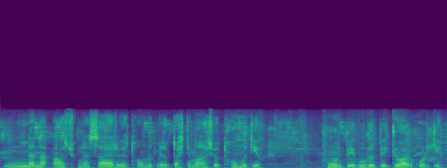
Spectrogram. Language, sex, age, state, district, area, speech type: Kashmiri, female, 18-30, Jammu and Kashmir, Kupwara, rural, spontaneous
